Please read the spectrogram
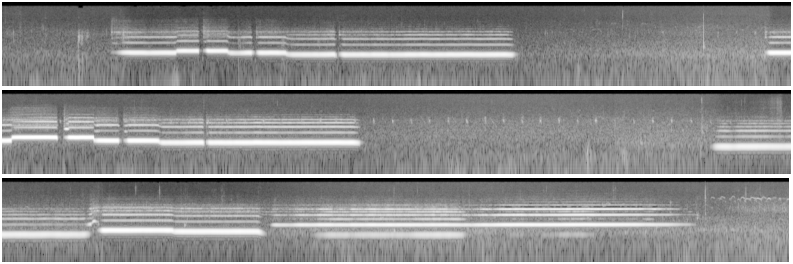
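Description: A wooden end-blown flute playing three slow phrases. Each phrase moves through a few short notes and settles on a long held note. The last phrase is the longest and closes on a high held note.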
